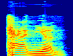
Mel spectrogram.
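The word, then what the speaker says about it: cañon: But that word, just incidentally, is pronounced canyon.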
